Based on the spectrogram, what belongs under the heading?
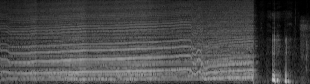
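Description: A buzzing, harmonic-rich Tron light cycle hum holds a fairly steady pitch for about five seconds, wavering and dipping once near the end before cutting off, followed by a brief burst of talking.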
